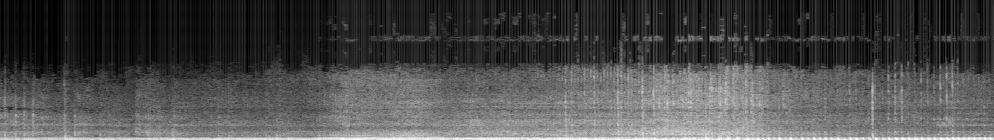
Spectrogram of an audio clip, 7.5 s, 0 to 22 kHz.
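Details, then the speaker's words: 150cc single-cylinder bike, revs rising steadily as it rides closer, even firing with no knocks or grinding; running normally. "Yes sir. So, yo, it's running good? It's running good? Yeah, buddy."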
